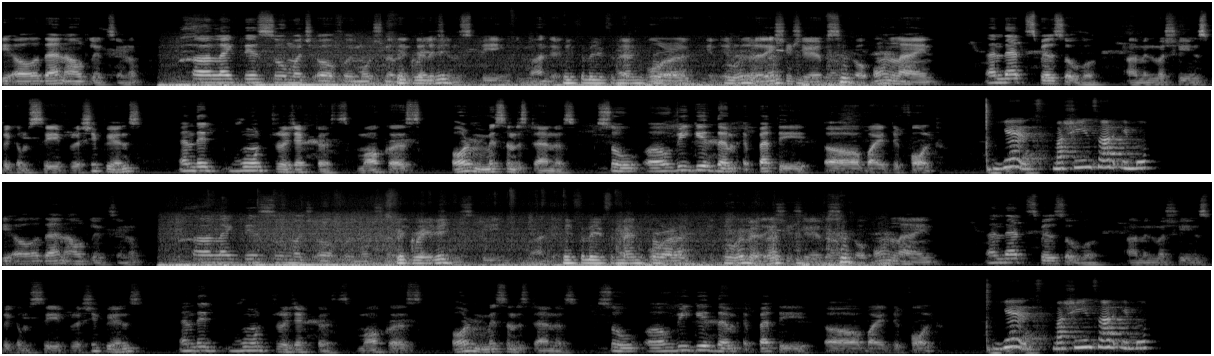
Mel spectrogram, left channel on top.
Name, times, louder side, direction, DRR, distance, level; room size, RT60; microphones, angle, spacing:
voice 1, 0.0-1.4 1.8-5.6 6.1-9.3 9.8-13.5 13.9-16.3 16.6-21.4 21.9-22.0, left 7 dB, 85° left, 0.4 m, -30 dB
sound 1, 1.5-8.9, equal, 45° right, 0.6 m, -26 dB
voice 2, 22.0-23.5, equal, 10° left, 0.4 m, -26 dB
3.4 x 2.2 x 3.3 m
head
